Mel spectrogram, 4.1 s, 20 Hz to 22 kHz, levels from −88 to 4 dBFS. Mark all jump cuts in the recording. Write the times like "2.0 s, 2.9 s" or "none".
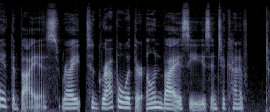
1.3 s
